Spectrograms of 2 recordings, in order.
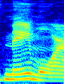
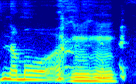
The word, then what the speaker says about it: Namor: they did it but his name is Neymar his name or that's why everyone else in the movie besides Neymar pronounces it Neymar Neymar's the only one who says no more my name is Namor no more I've got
